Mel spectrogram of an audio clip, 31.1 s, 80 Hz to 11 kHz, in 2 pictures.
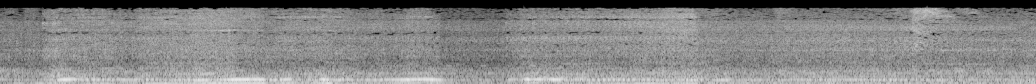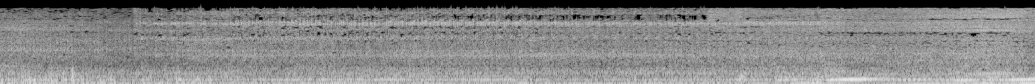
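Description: Cummins ISBe 6.7 six-cylinder turbodiesel of a 2017 Agrale MT17.0 LE city bus, heard from on board. It pulls and eases off for the first several seconds, dips briefly about seven seconds in, runs steadily under load, and pulls harder near the end. A high turbo whine holds steady from about halfway through.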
